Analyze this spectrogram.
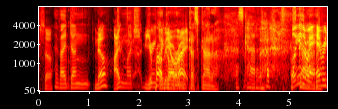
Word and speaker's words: Cascada: We Touch song say Cascada yeah that's who it is Cascade no it's not Cascade Cascada yeah there's I've never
